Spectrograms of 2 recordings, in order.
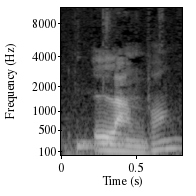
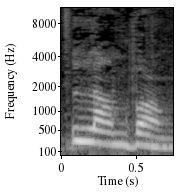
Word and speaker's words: Lanvin: Por favor, pronuncia, ¿cómo es que se dice? Lanvin. Lanvin.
